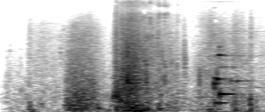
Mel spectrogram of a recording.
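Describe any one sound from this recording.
A burst of dirt and rocks crashes loudly.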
